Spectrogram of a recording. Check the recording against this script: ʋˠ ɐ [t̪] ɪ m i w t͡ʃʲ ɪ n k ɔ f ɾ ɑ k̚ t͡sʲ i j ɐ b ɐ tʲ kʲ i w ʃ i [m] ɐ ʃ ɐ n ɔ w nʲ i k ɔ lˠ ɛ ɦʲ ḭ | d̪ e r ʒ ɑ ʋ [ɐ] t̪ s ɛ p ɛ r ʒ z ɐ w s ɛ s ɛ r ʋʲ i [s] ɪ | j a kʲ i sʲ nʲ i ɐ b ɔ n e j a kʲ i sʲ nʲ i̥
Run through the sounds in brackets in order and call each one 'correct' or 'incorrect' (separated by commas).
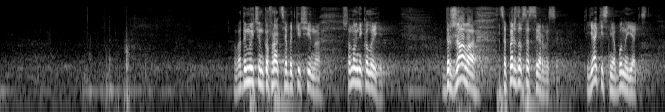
incorrect, incorrect, correct, correct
